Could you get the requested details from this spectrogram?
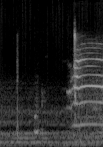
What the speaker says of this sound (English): There's a cat inside.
